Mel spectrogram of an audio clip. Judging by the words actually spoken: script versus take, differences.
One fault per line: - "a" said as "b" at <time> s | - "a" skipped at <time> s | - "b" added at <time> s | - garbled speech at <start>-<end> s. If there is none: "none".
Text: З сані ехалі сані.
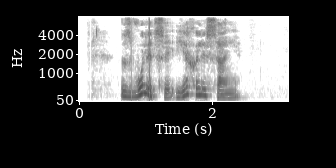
- "сані" said as "вуліцы" at 0.8 s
